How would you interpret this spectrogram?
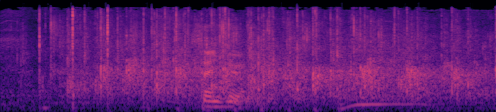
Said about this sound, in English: Does he deserve a better applause?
